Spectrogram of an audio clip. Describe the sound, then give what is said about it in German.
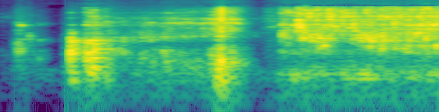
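Cold tap water runs into a pot of eggs, a hissing, splashing flow that starts briefly, runs, pauses, then pours steadily and loudly to the end. “Kaltes Wasser. Füllt den Topf weiter.”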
